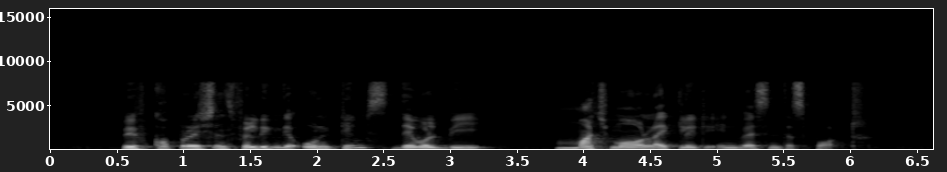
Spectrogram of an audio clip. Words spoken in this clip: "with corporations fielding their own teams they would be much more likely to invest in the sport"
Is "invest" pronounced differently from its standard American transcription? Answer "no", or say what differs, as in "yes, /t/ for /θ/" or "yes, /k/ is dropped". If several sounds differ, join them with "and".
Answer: no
